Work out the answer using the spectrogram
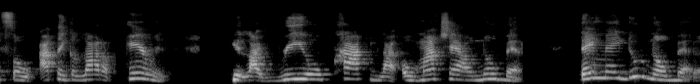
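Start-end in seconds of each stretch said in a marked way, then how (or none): none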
